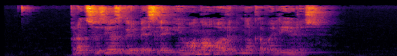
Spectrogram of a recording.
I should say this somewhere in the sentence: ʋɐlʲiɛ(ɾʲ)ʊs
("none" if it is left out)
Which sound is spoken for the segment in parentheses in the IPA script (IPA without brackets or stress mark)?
ɾʲ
